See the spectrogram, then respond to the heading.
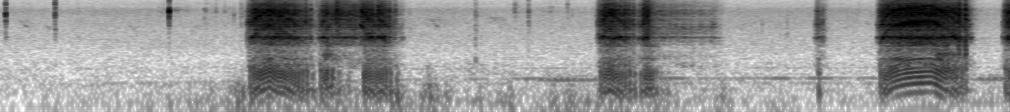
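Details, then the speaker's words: Nitro RC car (modded Nova engine), cold and not yet warmed up on a windy day, revving in short high bursts that bog and burble at the bottom before picking up; low-speed needle too rich, to be leaned. "yeah we're only about one - he's too rich on the bottom I will tell you that so let's lean around a little bit"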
